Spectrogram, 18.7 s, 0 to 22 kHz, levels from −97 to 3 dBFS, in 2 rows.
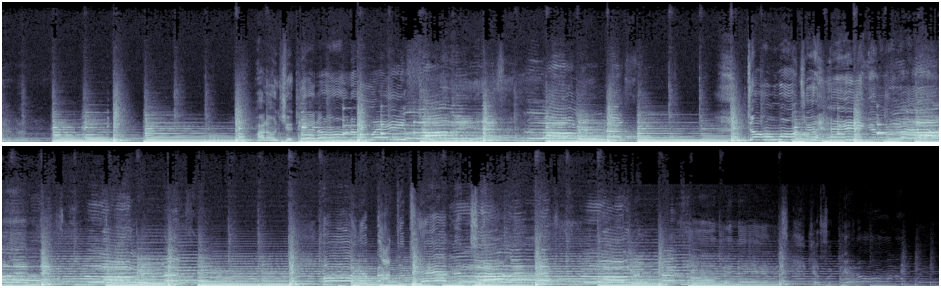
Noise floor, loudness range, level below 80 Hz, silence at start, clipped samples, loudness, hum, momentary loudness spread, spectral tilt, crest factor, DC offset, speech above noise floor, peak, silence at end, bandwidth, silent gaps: -41 dBFS; 2 LU; -18 dBFS; 0 s; under 0.1%; -12 LUFS; none; 7 LU; -6 dB/octave; 12 dB; under 0.1%; 30 dB; 0 dBFS; 0.5 s; 14 kHz; none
